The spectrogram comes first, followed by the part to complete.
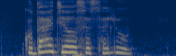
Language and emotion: Russian, positive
